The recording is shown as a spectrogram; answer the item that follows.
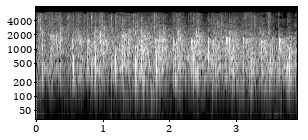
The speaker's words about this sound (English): You love the Lord, give him a good hand clap and pray.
